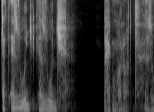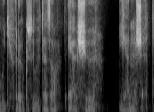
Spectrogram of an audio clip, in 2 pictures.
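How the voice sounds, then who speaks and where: A man talks at a very slow pace in a fairly low, bright and sharp voice with ordinary pitch variation, over a quiet background. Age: 70s. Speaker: mortician; guest. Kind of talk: casual chat; interview answer. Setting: studio. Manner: halting. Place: studio. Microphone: studio mic.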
